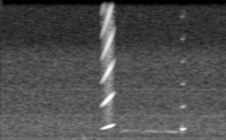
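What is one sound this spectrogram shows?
A short rising chirp sounds.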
